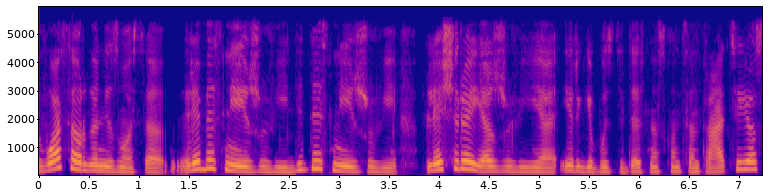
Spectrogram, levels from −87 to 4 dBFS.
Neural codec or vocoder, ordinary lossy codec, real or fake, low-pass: none; AAC, 48 kbps; real; 5.4 kHz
